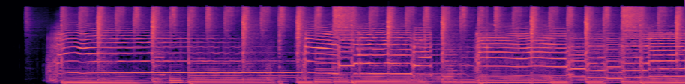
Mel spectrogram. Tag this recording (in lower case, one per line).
playing electric guitar
electric guitar
plucked string instrument
music
guitar
musical instrument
